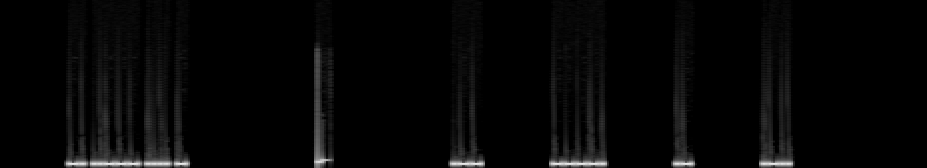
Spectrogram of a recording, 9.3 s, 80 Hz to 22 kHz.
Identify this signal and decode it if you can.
Morse code, heard as a keyed tone, about 40 wpm, spaced as for 17 wpm, 700 Hz. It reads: N2HT W9AL
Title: USA Call Signs - 4 Characters - 8x Character Spacing - 40wpm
